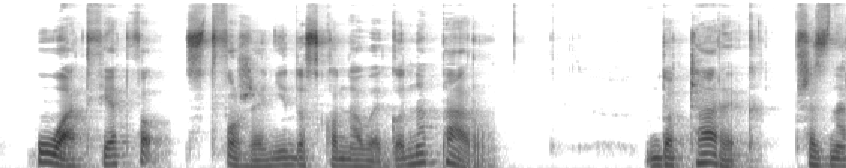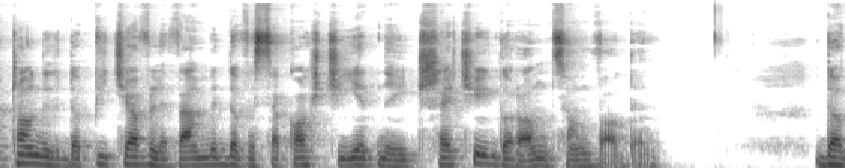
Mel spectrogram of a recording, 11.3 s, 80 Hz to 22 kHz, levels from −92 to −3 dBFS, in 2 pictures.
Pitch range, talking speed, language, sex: 115-155 Hz, 90 wpm, Polish, female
